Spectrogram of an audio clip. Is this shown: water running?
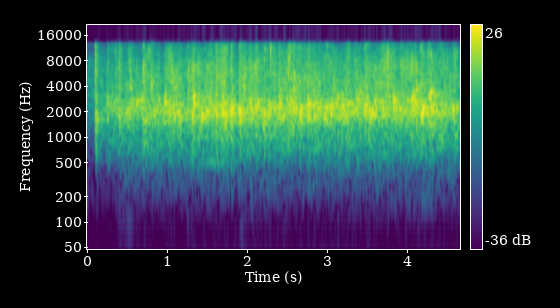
no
